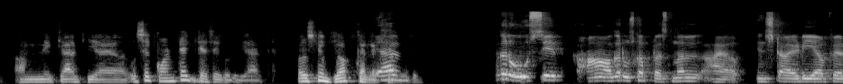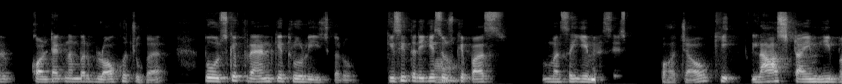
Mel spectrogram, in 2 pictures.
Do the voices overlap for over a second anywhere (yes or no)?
no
